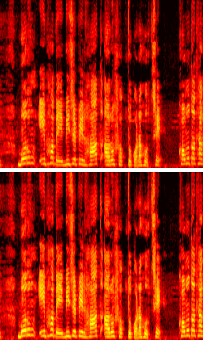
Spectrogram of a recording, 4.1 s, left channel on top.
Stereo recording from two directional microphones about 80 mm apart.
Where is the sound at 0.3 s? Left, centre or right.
Right.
